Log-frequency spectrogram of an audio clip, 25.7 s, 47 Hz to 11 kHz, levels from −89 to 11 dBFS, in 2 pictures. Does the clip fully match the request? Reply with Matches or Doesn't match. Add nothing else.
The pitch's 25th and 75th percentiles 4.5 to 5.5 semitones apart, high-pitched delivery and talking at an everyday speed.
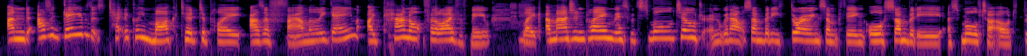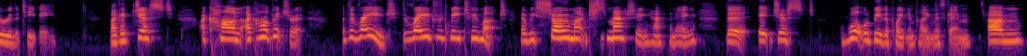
Matches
